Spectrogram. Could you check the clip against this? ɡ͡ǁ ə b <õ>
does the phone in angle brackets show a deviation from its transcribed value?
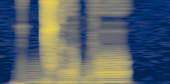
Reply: yes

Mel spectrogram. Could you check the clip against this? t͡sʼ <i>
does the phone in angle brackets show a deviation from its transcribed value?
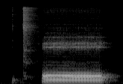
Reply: yes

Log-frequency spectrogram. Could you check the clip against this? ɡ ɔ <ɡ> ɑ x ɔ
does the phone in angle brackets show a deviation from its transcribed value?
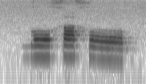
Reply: yes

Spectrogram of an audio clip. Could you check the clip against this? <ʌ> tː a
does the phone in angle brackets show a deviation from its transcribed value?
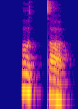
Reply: no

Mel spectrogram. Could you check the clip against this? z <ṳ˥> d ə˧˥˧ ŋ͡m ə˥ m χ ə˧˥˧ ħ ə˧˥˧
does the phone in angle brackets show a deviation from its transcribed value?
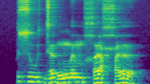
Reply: yes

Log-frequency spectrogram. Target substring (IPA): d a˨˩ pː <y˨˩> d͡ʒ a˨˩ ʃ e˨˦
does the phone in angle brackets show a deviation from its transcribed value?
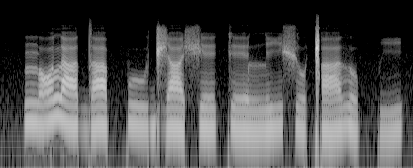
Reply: yes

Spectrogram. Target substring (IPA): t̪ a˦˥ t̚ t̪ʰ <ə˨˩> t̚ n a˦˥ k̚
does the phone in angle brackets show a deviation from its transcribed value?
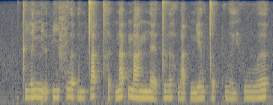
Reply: no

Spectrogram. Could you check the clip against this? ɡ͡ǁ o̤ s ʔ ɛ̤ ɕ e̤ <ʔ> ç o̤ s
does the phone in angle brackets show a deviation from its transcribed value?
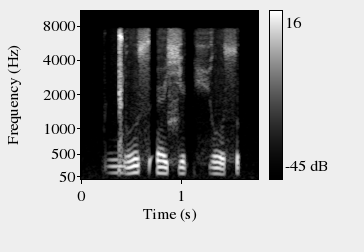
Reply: yes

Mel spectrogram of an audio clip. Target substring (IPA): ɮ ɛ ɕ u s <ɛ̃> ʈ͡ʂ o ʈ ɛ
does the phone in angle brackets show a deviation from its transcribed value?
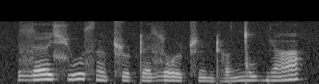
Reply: no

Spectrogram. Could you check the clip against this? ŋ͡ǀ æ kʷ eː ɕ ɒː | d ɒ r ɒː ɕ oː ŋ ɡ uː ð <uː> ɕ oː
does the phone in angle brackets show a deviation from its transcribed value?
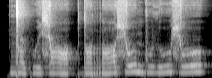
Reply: no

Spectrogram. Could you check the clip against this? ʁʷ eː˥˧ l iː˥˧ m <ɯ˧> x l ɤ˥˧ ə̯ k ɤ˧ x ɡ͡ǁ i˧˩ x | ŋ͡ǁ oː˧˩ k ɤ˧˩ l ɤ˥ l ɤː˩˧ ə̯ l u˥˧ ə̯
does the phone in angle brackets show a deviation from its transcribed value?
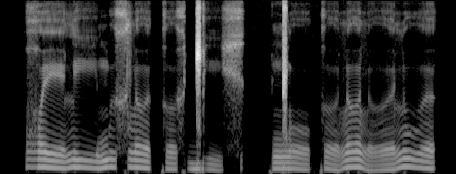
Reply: yes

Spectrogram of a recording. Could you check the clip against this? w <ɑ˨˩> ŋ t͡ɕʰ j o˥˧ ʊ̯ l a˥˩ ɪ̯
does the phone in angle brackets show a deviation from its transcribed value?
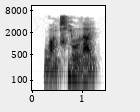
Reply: no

